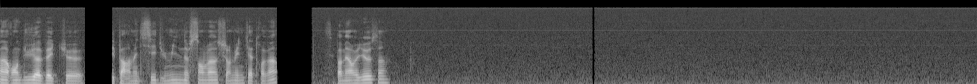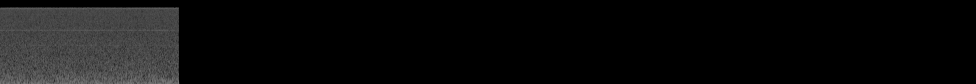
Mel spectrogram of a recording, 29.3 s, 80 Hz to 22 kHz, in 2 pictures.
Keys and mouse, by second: 4.0 shift+middle click, 4.1 right click, 4.8 KP_Decimal, 6.4 ctrl+s, 8.8 click.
